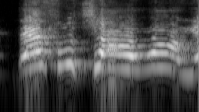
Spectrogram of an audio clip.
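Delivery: ordinary talk, nothing marked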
